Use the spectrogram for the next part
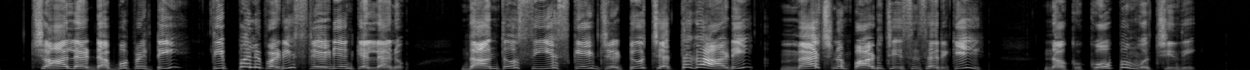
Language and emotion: Telugu, angry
